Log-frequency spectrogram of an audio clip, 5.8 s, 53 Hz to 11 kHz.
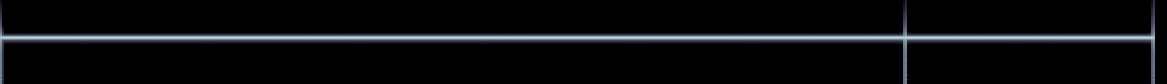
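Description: Steady 1 kHz sine-wave reference tone, the test tone that plays under SMPTE colour bars, cutting off abruptly just before the end.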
